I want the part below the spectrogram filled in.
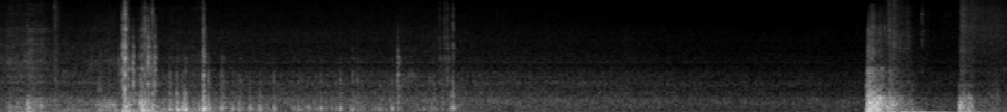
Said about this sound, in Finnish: Tämä äänitys tapahtuu tuuletusikkunan välikössä. Nyt mä laitan tämän sisäpuolen luukun kiinni.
